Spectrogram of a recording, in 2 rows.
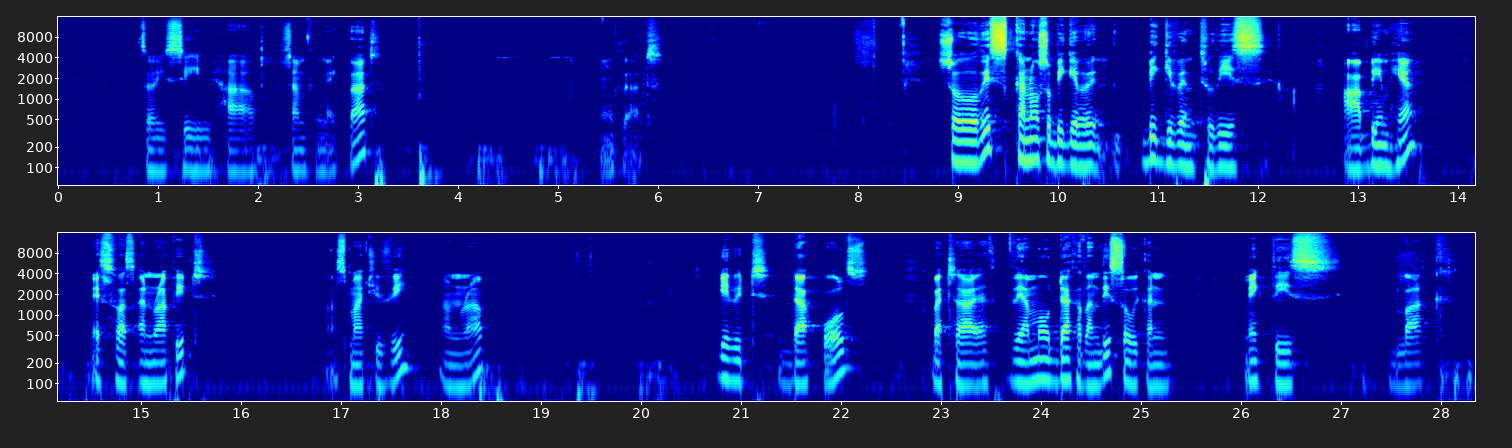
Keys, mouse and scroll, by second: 0.4 scroll down 1, 0.9-1.4 scroll up 1, 1.4 alt+a, 2.3 scroll down 1, 3.6 KP_Divide, 4.3 alt+a, 9.6 click, 14.1 Tab, 14.6 a, 17.9 u, 18.5 Tab, 19.4 KP_0, 22.1-25.6 drag.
